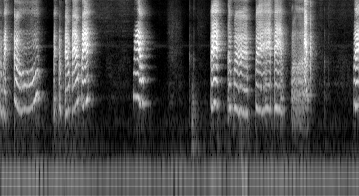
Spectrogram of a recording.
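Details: A baby monk (Quaker) parakeet talks, chattering in quick, high, speech-like bursts, several short word-like phrases in a row with brief pauses, indoors.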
